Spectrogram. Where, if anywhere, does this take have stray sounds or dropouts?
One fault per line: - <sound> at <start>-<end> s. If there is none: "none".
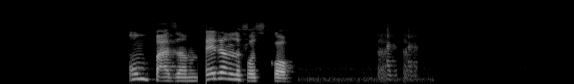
- dropout at 2.0-2.1 s
- laugh at 3.8-4.2 s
